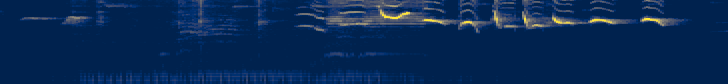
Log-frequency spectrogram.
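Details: Ashy prinia, call used as a lure for small birds: steady low background noise at first, then a lively string of sharp descending chirps, about three to four per second, ending abruptly.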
